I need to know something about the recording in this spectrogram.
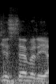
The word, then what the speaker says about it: Yosemite: I know it's pronounced Yosemite, I know.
